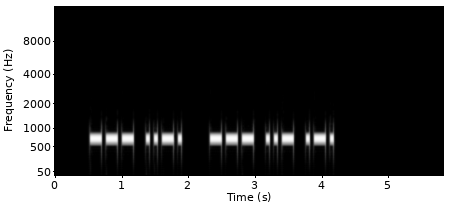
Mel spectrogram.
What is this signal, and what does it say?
Morse code, heard as a keyed tone, about 19 wpm, 700 Hz. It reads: OF OUR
